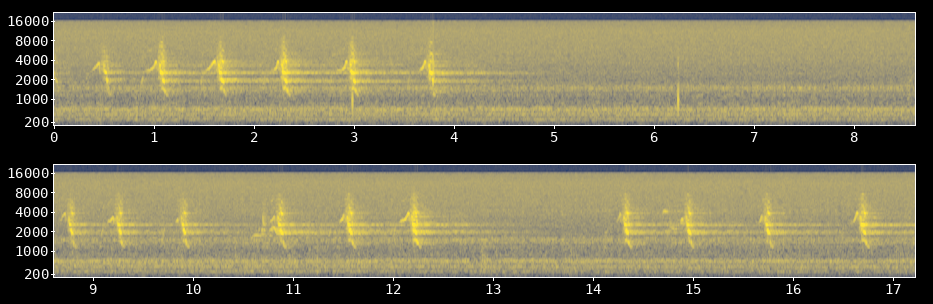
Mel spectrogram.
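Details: Verreaux's (black) eagle in Karoo National Park, South Africa, feeding on a freshly killed rock hyrax, calls its mate to join the meal with bouts of sharp, ringing yelps, five or six in quick succession.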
